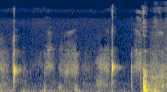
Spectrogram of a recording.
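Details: Persistent hiccups that won't stop: two sharp, abrupt hiccup sounds about two seconds apart amid soft breathing and a faint voice.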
